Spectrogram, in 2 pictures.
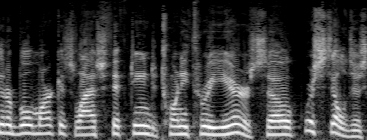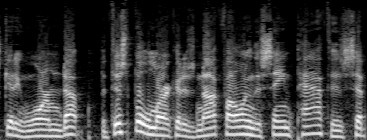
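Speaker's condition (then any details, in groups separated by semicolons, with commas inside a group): No condition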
